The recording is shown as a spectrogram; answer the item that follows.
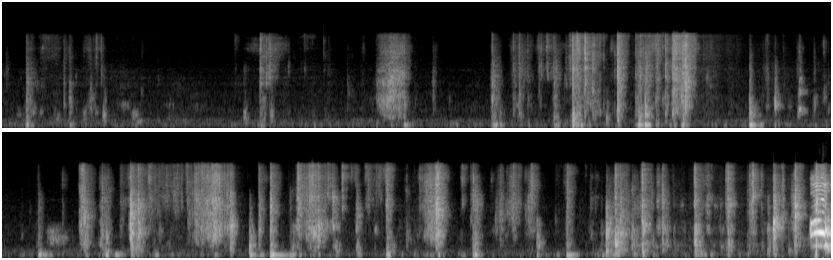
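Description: Foil hockey card packs and their cardboard box being handled and opened: a dense, irregular run of crinkles, rustles and light taps that starts sparse and grows busy after about five seconds.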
